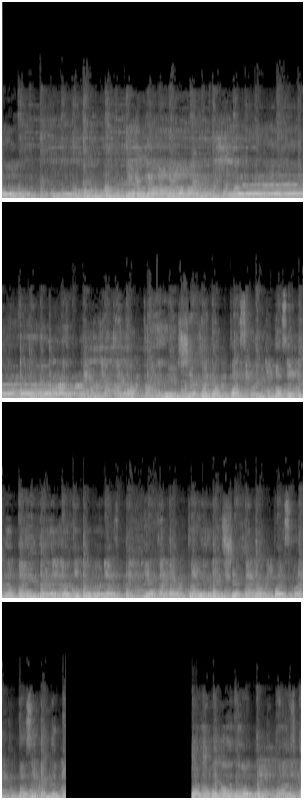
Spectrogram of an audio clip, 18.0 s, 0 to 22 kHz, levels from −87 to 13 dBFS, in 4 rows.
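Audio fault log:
4.43 s and 6.83 s, bit error spike: a single sharp tick at each point, three samples long, where the value leapt by a power of two and snapped straight back. That's why it's so short and broadband and has nothing to do with the surrounding sound.
14.49 to 16.39 s, audio dropout to silence: the sound cuts off mid-flow and about 1.9 s of silence follows, with no room tone at all, before it picks up again. It's likely the input dropped while the recorder kept writing zeros, so that stretch is simply gone.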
